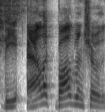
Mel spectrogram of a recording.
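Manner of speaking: high, dramatic title announcement; announcer voice. Pretend. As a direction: announce it like a TV host.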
